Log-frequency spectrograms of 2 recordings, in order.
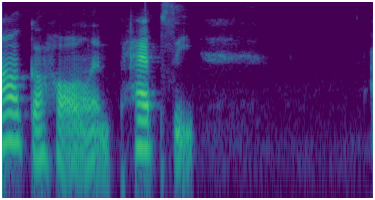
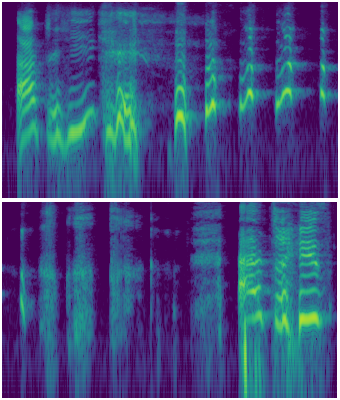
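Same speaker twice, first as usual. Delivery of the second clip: laughing through words; 12 semitones higher, 7 dB louder than usual. Real, not acted. Laughs while mocking.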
